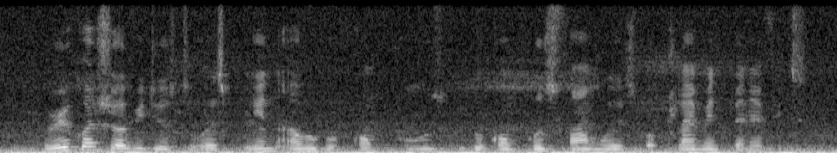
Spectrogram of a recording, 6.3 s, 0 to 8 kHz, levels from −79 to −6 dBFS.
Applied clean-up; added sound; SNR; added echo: none; Bird / Breathing; -3 dB; none.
